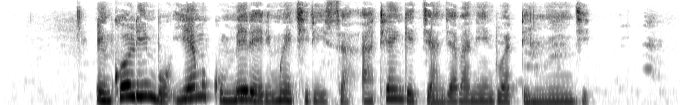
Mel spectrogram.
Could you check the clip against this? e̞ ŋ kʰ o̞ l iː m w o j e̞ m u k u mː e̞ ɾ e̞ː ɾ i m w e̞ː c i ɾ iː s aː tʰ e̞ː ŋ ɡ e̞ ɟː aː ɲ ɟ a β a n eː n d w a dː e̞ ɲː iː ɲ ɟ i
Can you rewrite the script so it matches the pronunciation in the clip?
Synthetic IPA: e̞ ŋ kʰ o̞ l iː m b o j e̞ m u k u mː e̞ ɾ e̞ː ɾ i m w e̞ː c i ɾ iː s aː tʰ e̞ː ŋ ɡ e̞ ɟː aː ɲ ɟ a β a n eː n d w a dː e̞ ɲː iː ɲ ɟ i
